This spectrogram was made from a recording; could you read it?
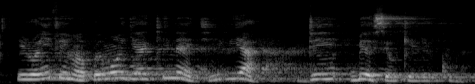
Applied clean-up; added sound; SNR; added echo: none; none; none; reverberation time 1.6 s.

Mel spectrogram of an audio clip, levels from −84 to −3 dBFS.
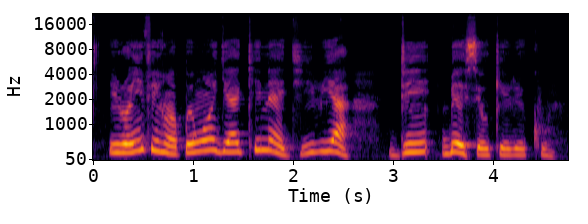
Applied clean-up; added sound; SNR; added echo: none; none; none; none.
